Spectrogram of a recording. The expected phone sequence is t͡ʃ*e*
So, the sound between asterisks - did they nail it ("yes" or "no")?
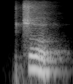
yes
